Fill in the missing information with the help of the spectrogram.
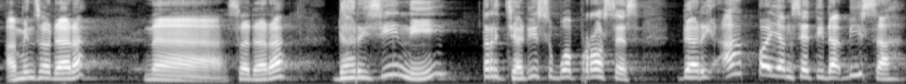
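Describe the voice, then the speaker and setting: A man's voice: sits high, pushed and bright. A man preaching in a conversational way, often addressing his congregation directly and acting out short everyday examples. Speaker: pastor giving a workshop talk. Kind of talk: animated sermon teaching. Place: large hall, speaking to an audience. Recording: echoing hall with long reverb.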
